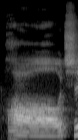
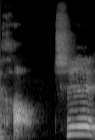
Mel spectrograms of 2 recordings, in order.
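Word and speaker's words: 好吃: 자, 그래서 好吃 하면은 好吃 이렇게 돼야 하는데 반삼성이기 때문에 好吃 이렇게 간다라는 거죠.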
